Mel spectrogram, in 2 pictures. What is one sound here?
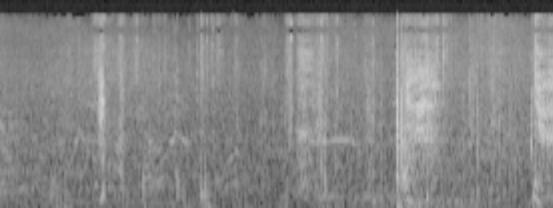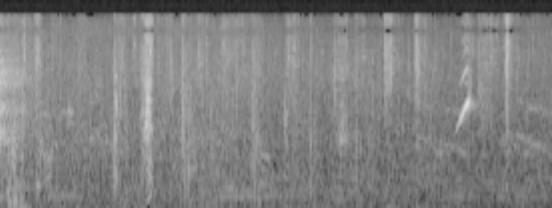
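Footsteps thud on stone as a figure runs and climbs.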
